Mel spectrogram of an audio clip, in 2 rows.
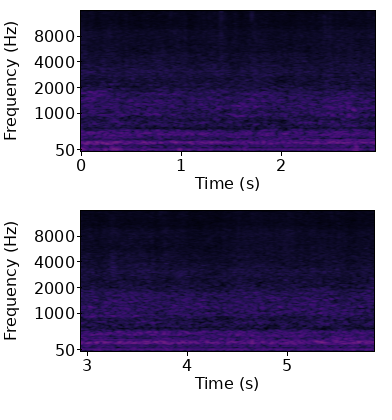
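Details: Midwinter hive-front activity in Australia on 20 June: an even, continuous buzzing of many bees with a low humming tone and faint hiss above, steady from start to finish.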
